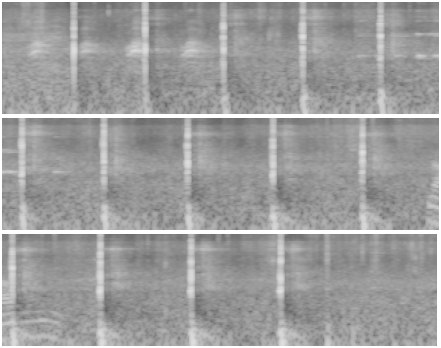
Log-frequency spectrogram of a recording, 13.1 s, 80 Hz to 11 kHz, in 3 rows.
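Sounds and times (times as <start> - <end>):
dull heavy blows: 0.6 - 12.2.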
